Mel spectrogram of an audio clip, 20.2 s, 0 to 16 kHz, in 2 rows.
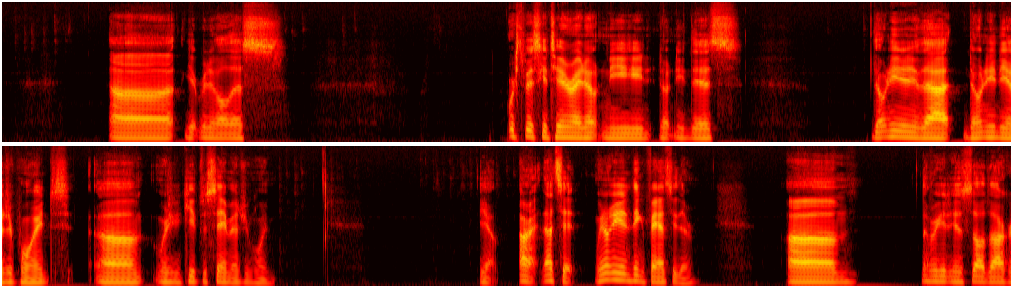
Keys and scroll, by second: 0.0-0.7 typing, 1.3 ctrl+[, 1.3 ctrl+j, 1.9 d, 2.3 d, 4.1 ctrl+[, 4.1 ctrl+j, 4.3-6.3 typing, 13.0-16.2 typing.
